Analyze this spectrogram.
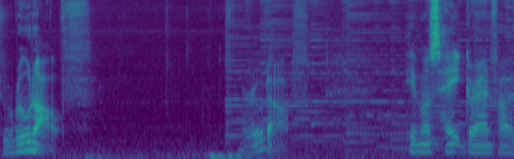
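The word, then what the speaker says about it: Rudolf: Anyways, this guy's name is pronounced Rudolph.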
